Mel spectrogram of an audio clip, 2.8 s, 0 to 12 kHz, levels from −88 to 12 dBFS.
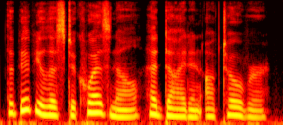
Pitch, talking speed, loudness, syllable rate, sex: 180 Hz, 170 wpm, -16 LUFS, 5.3 syllables/s, female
